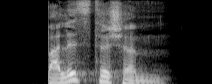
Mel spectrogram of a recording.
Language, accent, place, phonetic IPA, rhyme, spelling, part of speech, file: German, Germany, Berlin, [baˈlɪstɪʃm̩], -ɪstɪʃm̩, ballistischem, adjective, De-ballistischem.ogg
- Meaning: strong dative masculine/neuter singular of ballistisch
